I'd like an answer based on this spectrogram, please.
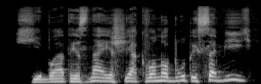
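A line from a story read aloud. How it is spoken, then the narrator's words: Shout. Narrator (Ukrainian): закричала Ліз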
